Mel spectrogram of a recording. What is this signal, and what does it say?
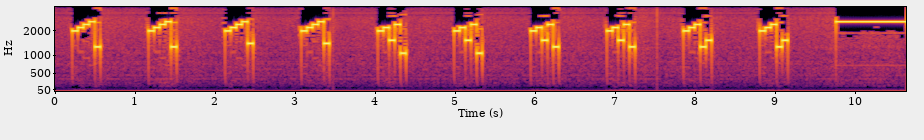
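Five-tone selective call (ZVEI), heard as quick runs of five tones, tones of about 70 ms. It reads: 89003 89003 89004 89004 89501 89501 89503 89503 89035 89035
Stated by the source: ZVEI five-tone selective call 89001 received by SDR.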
